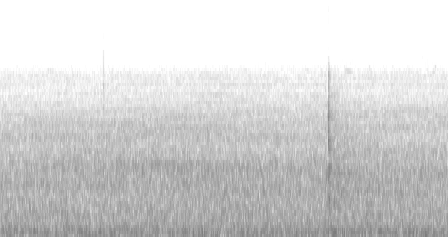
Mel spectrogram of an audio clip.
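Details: Steady low traffic rumble with one brief sharp click midway and no animal voice.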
